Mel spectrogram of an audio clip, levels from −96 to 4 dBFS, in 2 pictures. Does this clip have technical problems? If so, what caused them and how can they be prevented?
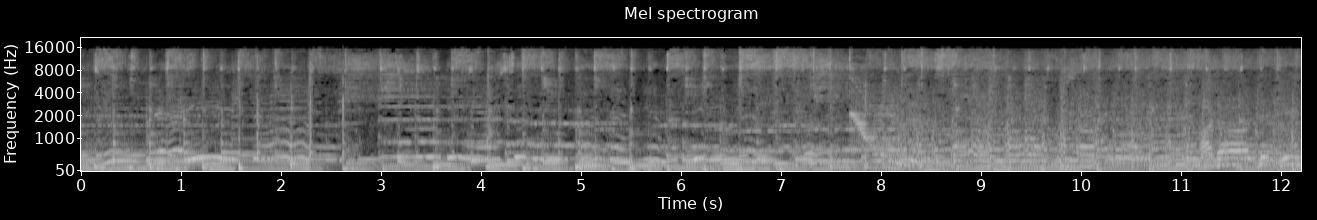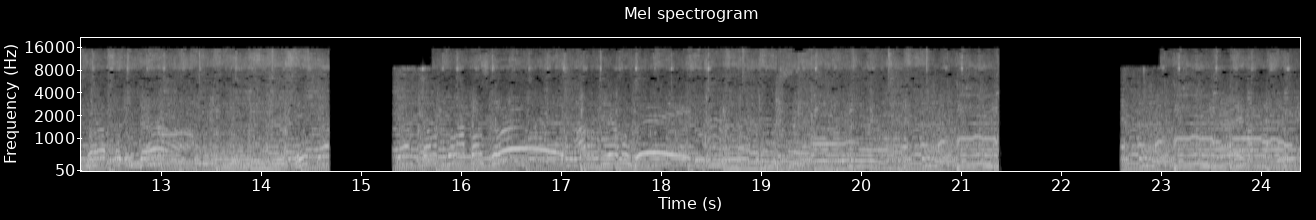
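Yes, there are two stream reconnects, at 14.68–15.49 s and 21.37–23.55 s. Each time the connection dropped, giving 0.61 s and then 1.2 s of silence. A fresh decoder then picked up a resent burst, replaying 0.19 s and 0.98 s of audio. A larger client buffer with position-aware resume would prevent this.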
